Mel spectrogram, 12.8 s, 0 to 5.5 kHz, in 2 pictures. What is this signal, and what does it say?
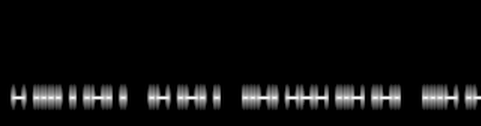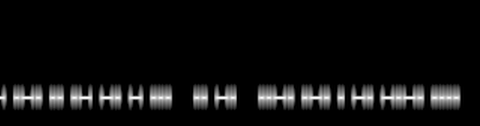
Morse code, heard as a keyed tone, about 25 wpm, 600 Hz. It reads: THERE ARE FOUR VARIANTS IN FRENCH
